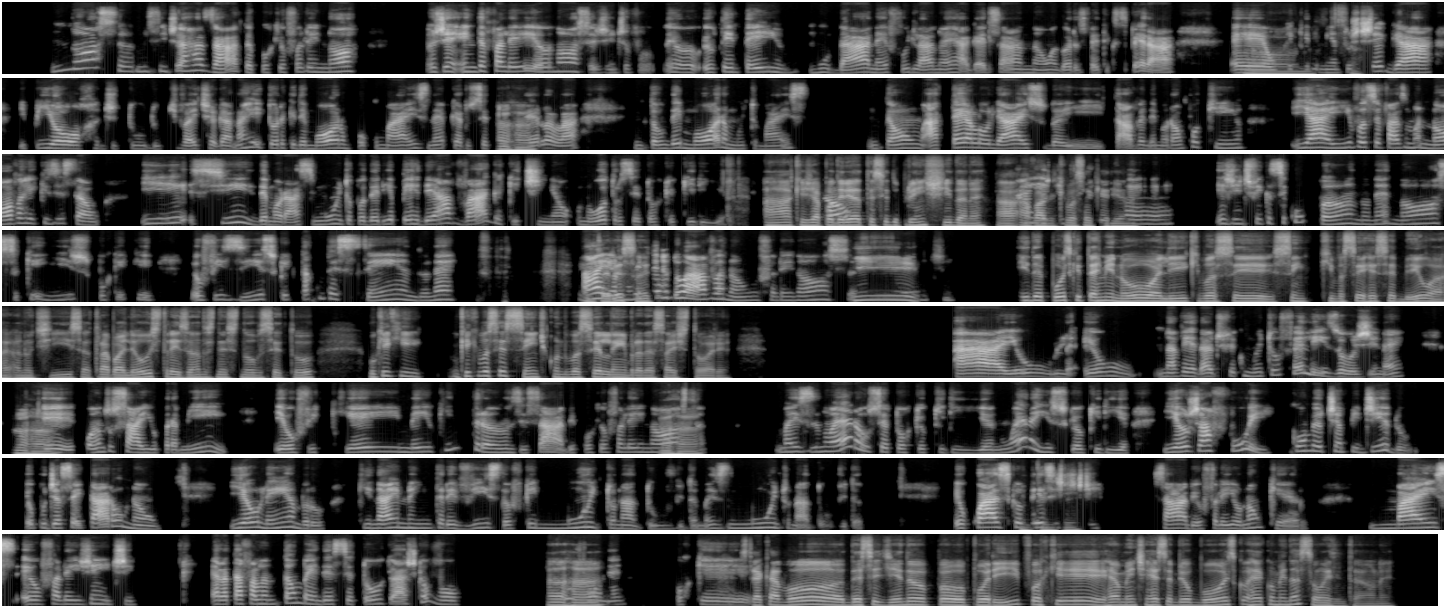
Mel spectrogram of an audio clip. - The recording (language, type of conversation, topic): Portuguese, podcast, Quando foi que um erro seu acabou abrindo uma nova porta?
- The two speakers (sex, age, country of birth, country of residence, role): female, 55-59, Brazil, United States, guest; male, 35-39, Brazil, France, host
- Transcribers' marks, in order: tapping; other background noise; chuckle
